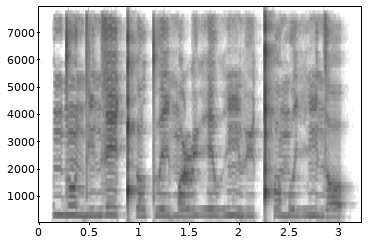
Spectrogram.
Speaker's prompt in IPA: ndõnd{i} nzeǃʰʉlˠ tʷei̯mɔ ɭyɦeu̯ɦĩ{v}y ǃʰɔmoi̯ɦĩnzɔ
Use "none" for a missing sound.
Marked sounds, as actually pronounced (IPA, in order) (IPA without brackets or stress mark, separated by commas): ĩ, v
